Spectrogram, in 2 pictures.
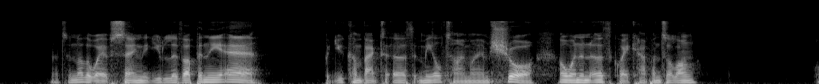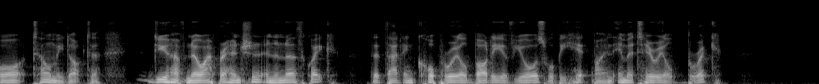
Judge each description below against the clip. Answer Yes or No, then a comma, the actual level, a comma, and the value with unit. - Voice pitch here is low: Yes, very low, 90 Hz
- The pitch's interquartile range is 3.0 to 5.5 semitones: No, narrow, 2.4 semitones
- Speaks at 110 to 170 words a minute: No, average, 200 wpm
